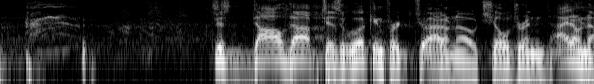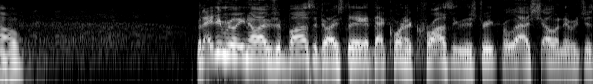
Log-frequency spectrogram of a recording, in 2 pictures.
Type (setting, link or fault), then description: setting, live audience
